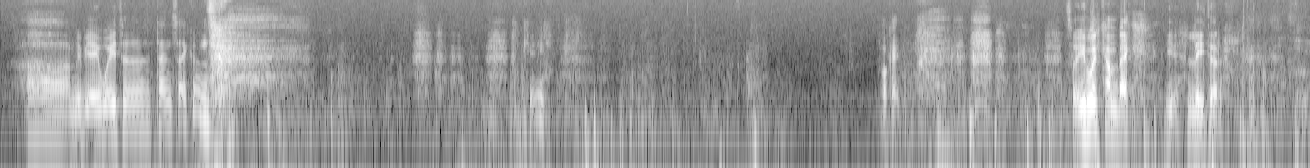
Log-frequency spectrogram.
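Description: A man lectures through a microphone in a large echoing hall.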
